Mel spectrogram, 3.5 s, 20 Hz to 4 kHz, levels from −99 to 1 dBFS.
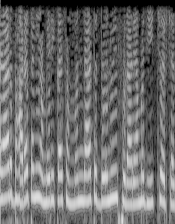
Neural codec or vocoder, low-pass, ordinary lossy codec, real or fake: none; 3.6 kHz; none; real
